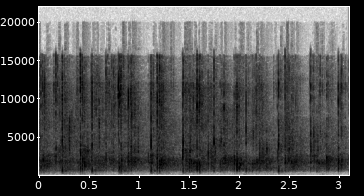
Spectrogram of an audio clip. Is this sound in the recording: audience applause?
yes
